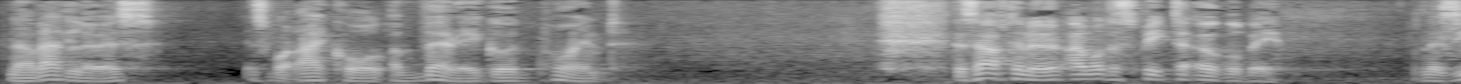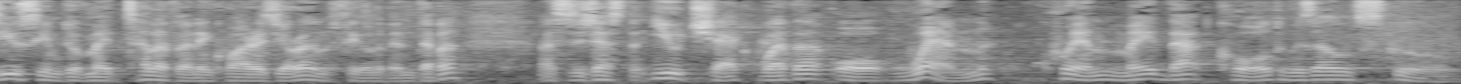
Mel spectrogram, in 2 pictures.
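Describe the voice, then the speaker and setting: An English actor playing a middle-aged police inspector in a radio drama, shrewd and dry, speaking deliberately with authority. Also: male voice, low-pitched, animated, a little hiss or hum. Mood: measured, decisive. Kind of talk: naturalistic radio drama acting.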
